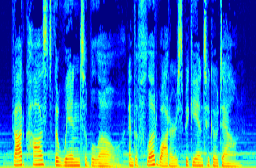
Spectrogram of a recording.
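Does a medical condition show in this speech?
No.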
